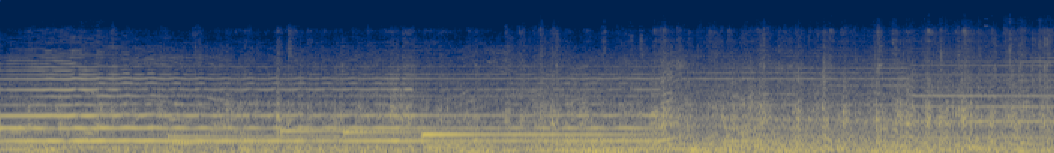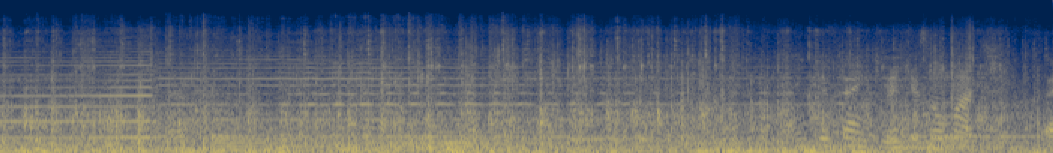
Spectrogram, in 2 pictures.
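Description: Solo cello, bowed in long held notes that grow fainter and less distinct after about four seconds, with short knocks and people's voices coming in near the end.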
